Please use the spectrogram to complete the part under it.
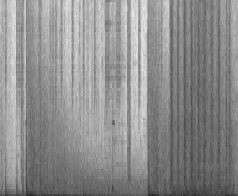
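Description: Automated turrets open fire during a raid on an armored base in a video game, rapid bursts of gunshots cracking out in two close, loud volleys with a short lull between them.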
